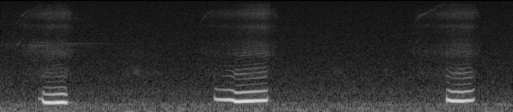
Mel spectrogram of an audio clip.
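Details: Three squeaky, whistling snores from Nano-chan, a Scottish Fold cat, asleep in hot weather; the middle snore is longer and louder, and faint room hiss fills the quiet gaps between breaths.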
